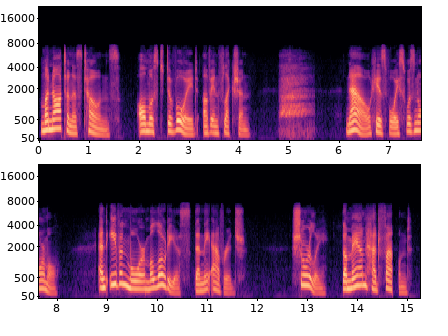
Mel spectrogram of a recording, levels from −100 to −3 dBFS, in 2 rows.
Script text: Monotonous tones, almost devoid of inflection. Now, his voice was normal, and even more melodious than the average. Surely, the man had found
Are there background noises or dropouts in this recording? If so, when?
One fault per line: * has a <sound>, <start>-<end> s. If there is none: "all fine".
* has a breath, 4.8-5.5 s
* has a dropout, 14.7-14.8 s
